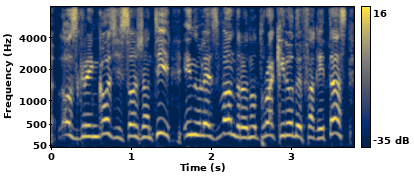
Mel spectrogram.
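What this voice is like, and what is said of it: Mock Spanish accent. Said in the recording (French): “cet accent, c'est de l'appropriation culturelle. Mais je m'en fous, j'ai un ancêtre conquistador.”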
